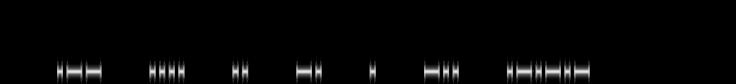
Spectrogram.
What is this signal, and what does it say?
Morse code, heard as a keyed tone, about 25 wpm, spaced as for 13 wpm, 600 Hz. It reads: WHINED.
